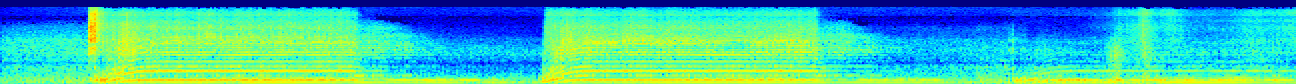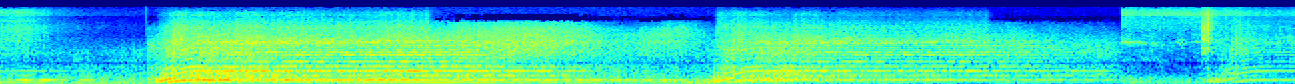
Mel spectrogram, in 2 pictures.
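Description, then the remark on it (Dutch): A deep foghorn from the film The Lighthouse blares in a series of long, loud blasts, each holding a rich, brassy tone before cutting off and sounding again, with no talking. “Die misthoorn.”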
